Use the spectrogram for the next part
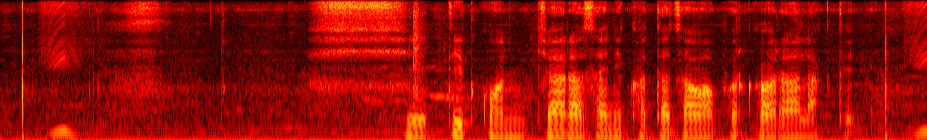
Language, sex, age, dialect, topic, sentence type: Marathi, male, 25-30, Varhadi, agriculture, question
